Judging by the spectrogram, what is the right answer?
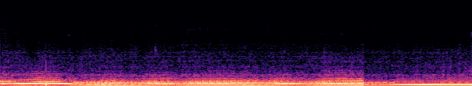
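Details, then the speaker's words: Turbo Nissan Z after installing new downpipes and exhaust to cure a bad exhaust leak, quieter on cold start, idling while checked for leaks: deep, even rumble with no ticking or puffing; normal exhaust, no leaks. "i need to take it out for a rip but are we gonna check for exhaust leaks first that's uh very important don't really hear any exhaust seats"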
